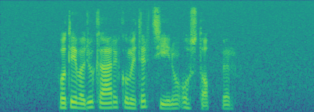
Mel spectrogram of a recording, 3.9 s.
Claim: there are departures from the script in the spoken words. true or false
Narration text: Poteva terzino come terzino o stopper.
true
